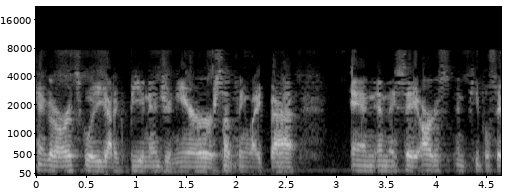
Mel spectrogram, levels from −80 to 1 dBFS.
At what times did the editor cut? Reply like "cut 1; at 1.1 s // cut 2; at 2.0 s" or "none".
none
